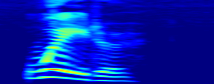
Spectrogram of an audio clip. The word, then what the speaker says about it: waiter: Waiter, camarero. La primera sílaba está acentuada.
